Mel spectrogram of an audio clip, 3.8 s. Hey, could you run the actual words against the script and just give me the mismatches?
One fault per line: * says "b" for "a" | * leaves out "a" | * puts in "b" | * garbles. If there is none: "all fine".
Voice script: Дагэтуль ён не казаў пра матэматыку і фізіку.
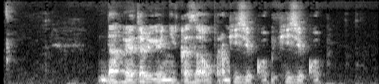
* says "фізіку" for "матэматыку"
